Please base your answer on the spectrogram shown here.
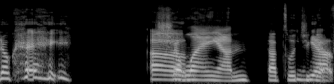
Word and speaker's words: Chelan: Uh, so Chelan is a Salish indigenous word, and it's pronounced Chilan. That's the best I could do, so don't come for me on that because I tried, okay? Um, Chelan.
